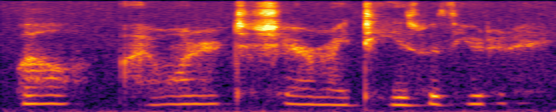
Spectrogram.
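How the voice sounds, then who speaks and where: The speaker talks at a fairly slow pace. Noticeable background noise runs under the voice. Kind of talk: ASMR tea tasting talk to camera. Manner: whispered.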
